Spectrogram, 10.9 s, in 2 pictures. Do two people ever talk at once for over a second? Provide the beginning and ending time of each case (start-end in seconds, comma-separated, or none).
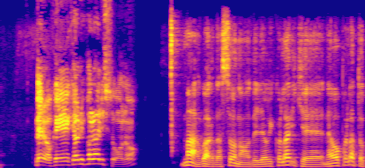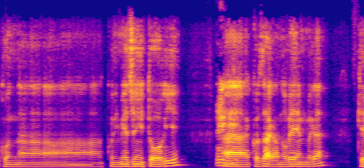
none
